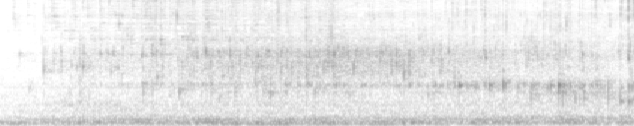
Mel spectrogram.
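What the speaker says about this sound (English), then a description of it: "now I'm gonna pour it into this container" Hot water poured steadily from a heated vessel into a container, a continuous splashing, gurgling stream lasting about four seconds at close range with no voices.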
